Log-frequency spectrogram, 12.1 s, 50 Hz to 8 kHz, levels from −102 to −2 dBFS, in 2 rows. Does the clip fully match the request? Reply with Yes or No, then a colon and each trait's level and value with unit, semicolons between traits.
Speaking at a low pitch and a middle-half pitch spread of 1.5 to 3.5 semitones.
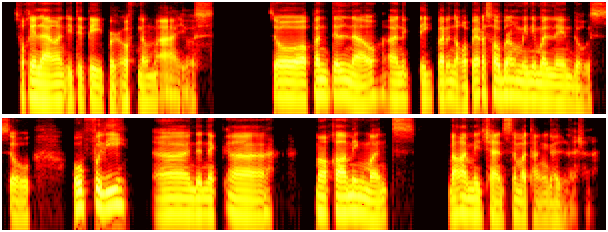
Yes: low, 105 Hz; average, 2.9 semitones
